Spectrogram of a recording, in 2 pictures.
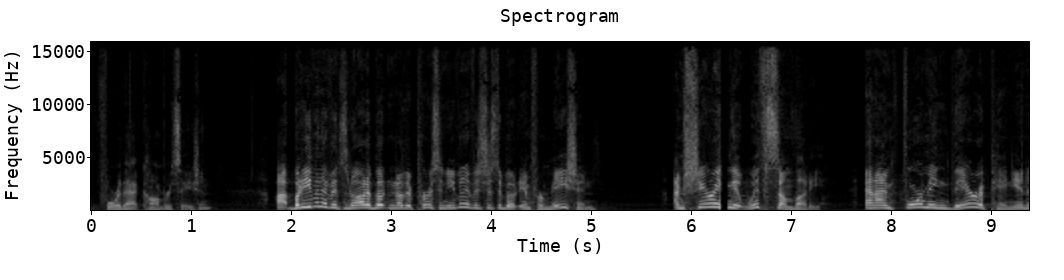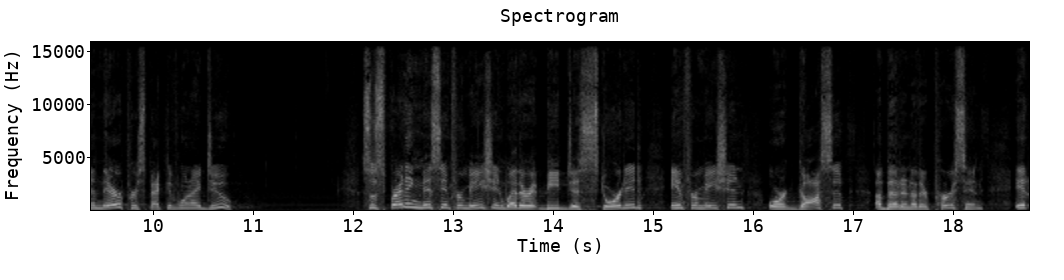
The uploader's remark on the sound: This is audio taken from the April 16, 2023 Sunday sermon at FBC Charlottetown PEI Canada.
